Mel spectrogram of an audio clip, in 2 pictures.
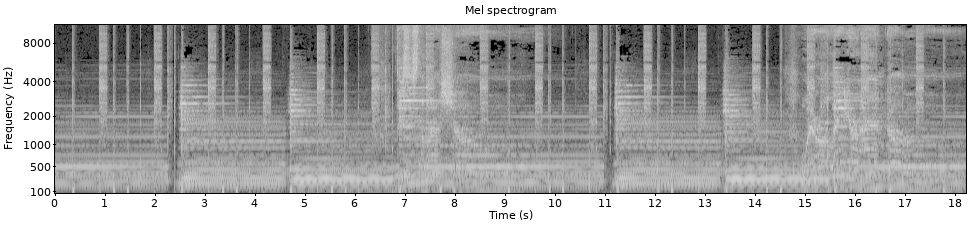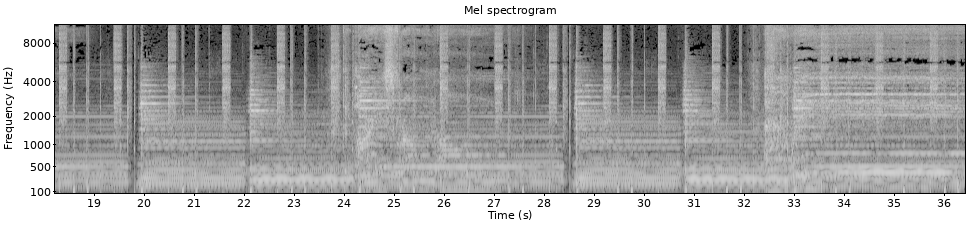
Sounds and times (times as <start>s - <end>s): Music: 0.0s - 36.4s.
